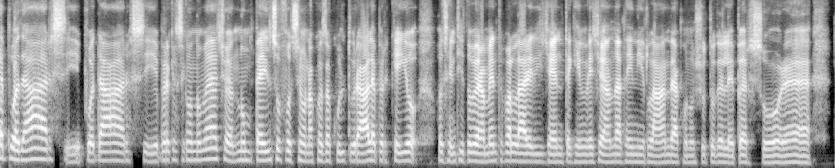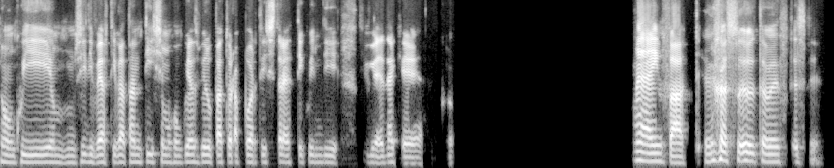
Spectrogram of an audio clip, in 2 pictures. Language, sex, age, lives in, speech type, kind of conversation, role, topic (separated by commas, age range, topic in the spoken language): Italian, female, 20-24, Italy, conversation, podcast, guest, Raccontami di un viaggio che ti ha trasformato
